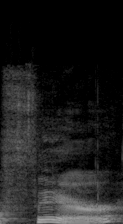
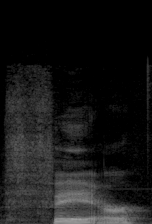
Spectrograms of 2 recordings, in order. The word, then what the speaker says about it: fair: So for fair, you may want to think about fair. The other thing that I think is probably helpful for most people is to leave the F off at first. So just try saying air, stay open on that A, air, and then ear, you're going to be more closed. Then once you can say air and ear, add your F sound back, fair and fear.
